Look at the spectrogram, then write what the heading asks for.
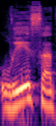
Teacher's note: lísac has a long rising vowel in its stressed syllable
